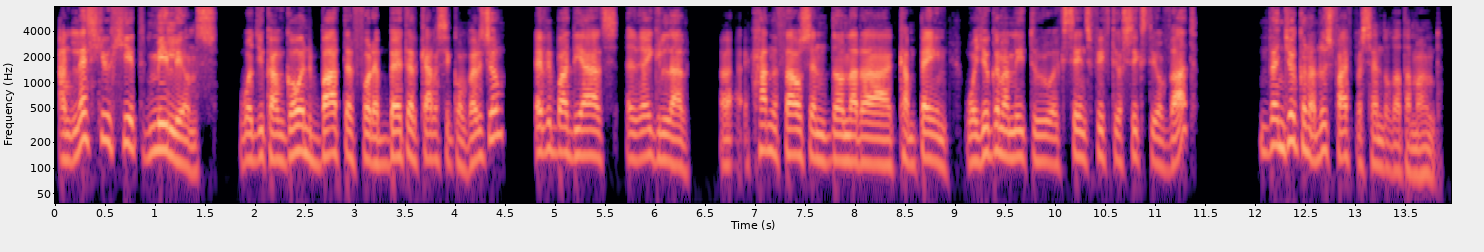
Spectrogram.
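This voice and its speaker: A man's voice: mid-range voice, lively intonation, brisk, no room sound. Guest, middle-aged man, dry close mic, breaks down costs step by step. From Greece. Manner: explains with worked numbers and lessons, laughs wryly. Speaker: guest, board game publisher. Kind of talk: interview answers.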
